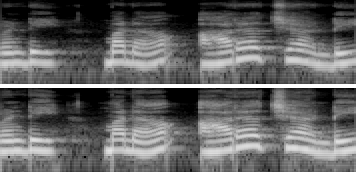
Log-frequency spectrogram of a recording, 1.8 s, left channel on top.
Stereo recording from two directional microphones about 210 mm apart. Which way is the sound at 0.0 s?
20° right (ahead or behind).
